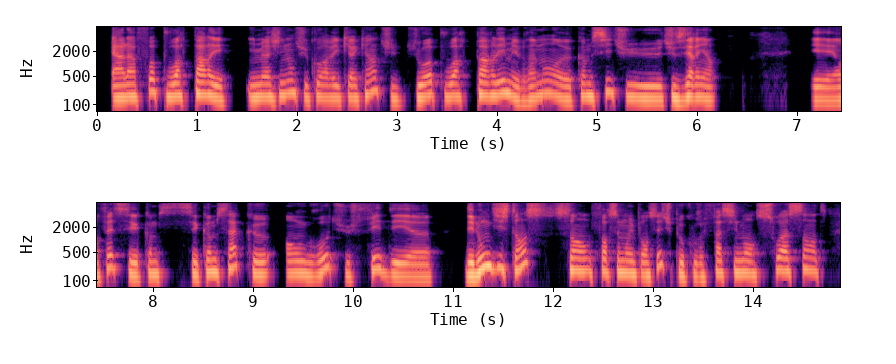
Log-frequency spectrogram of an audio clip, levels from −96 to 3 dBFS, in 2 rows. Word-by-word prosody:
et - - +3
à 150 - +5
la 160 +1 +3
fois 200 +7 -3
pouvoir 170 -1 0
parler. 160 -6 +3
Imaginons, 160 +4 0
tu 180 -6 -5
cours 155 +2 -3
avec 150 -1 -2
quelqu'un, 165 +7 -2
tu 145 -11 -7
tu 150 +4 -3
dois 170 +2 +1
pouvoir 165 0 -3
parler 175 +2 +2
mais 160 -7 +2
vraiment, 160 +6 -2
heu, 140 - 0
comme 165 +4 -1
si 200 +7 +1
tu 150 -6 +1
tu 150 0 +1
faisais 155 +4 +5
rien 150 -2 -1 0.9
et 135 -1 0
en 135 - 0
fait, 210 0 -1
c'est 150 -10 0
comme 150 +2 -1
ç - - -10
c'est 145 -3 -2
comme 165 +5 +2
ça 200 +8 0
qu'en 150 -4 -2
gros, 150 +7 0
tu 175 -10 -8
fais 185 +9 -3
des, 140 -4 +1
heu, 125 -1 -2 0.3
des 140 -1 +8
longues 200 +10 +8
distances 210 +4 +1
sans 175 -2 +1
forcément 160 0 0
y 150 - +2
penser. 145 - -1
Tu - - -6
peux 140 - -1
courir 130 0 -5
facilement 155 +2 0
60 175 +2 -1
155 Hz, 210 wpm, -23 LUFS, 145-175 Hz, 0.9 s, des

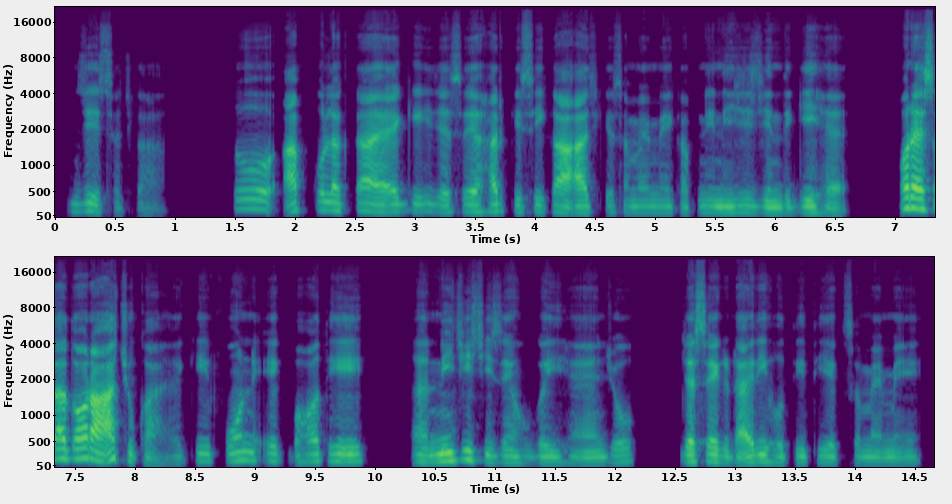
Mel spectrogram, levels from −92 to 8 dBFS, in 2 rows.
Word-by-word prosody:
जी, 135 0 -6
सच 100 -3 -19
कहा। - - -24 0.6
तो 175 -1 -4
आपको 145 +2 -2
लगता 145 -1 0
है 125 +1 +3
कि 135 0 -10
जैसे 125 +1 -3
हर 125 0 0
किसी 120 -1 -10
का 120 0 0
आज 110 0 +3
के 115 0 -17
समय 110 -1 -12
में 115 0 -10
एक 105 -1 -14
अपनी 115 +2 -10
निजी 110 +3 -4
ज़िंदगी 105 +1 -4
है 95 -3 -7 0.5
और 195 - +8
ऐसा 185 0 +8
दौर 185 +1 +6
आ - - +12
चुका 120 -7 -8
है 95 +4 -18
कि 135 +4 -8
फ़ोन 145 +3 -4
एक 140 -2 -8
बहुत 130 +2 -5
ही 130 -1 0 0.4
अ, 125 -1 -4
निजी 145 +6 +2
चीज़ें 120 -5 -7
हो 110 -1 -9
गई 110 0 -4
हैं, 105 -1 -7
जो 120 +3 -9 0.4
जैसे 125 +1 +3
एक 120 -3 +1
डायरी 120 +5 +1
होती 115 -2 -8
थी 115 0 -10
एक - - -11
समय 105 -2 -9
में, 105 0 -9
120 Hz, 190 wpm, -24 LUFS, 110-135 Hz, 0.6 s, आ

